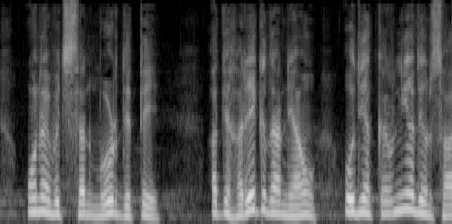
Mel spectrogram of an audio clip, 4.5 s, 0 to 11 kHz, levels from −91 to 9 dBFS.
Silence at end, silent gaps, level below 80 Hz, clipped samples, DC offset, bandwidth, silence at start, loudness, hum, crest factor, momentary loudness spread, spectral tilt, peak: 0 s; none; -62 dBFS; under 0.1%; under 0.1%; 11 kHz; 0.3 s; -18 LUFS; none; 16 dB; 8 LU; -7 dB/octave; -2 dBFS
